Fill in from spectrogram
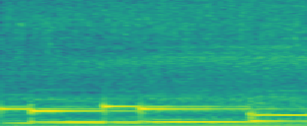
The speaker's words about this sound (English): That wasn't me. That was... Ice cream truck! Quick, let's catch it before it drives away.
